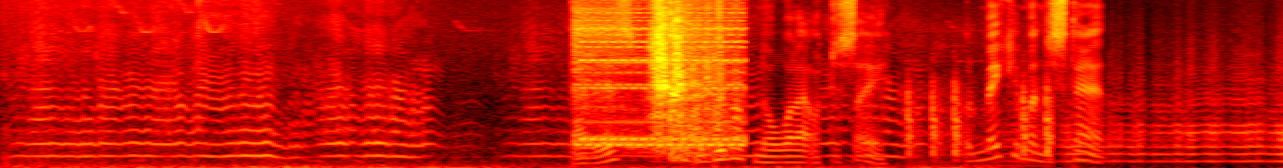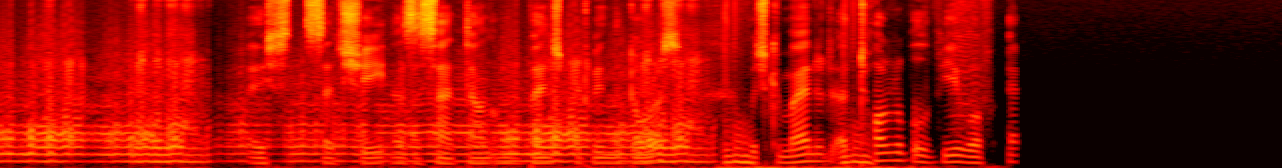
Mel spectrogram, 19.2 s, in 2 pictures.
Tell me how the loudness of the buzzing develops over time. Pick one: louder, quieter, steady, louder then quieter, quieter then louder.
quieter then louder.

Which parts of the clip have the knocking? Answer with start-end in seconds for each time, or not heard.
6.8-7.9.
